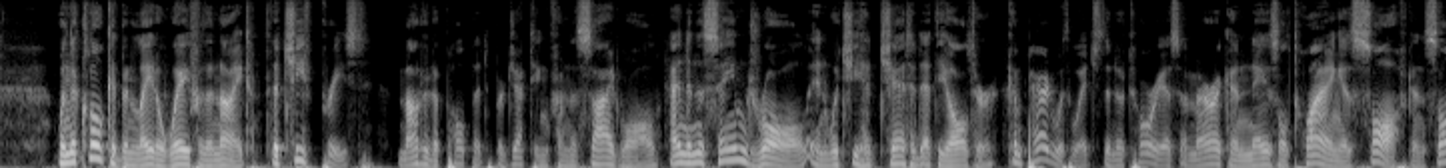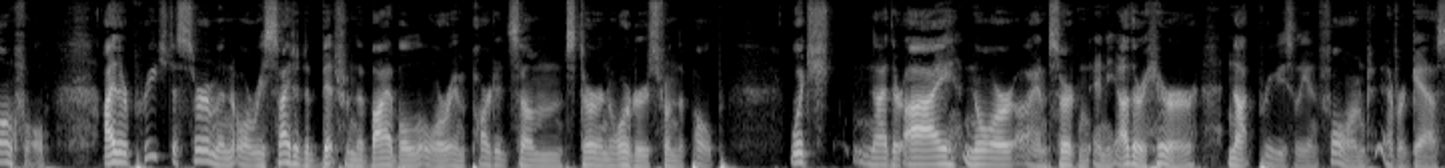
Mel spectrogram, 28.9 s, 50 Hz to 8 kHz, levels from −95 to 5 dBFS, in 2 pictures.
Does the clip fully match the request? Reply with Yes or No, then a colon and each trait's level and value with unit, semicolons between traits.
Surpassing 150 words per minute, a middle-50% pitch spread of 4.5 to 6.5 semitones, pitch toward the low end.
Yes: average, 170 wpm; average, 4.9 semitones; low, 115 Hz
